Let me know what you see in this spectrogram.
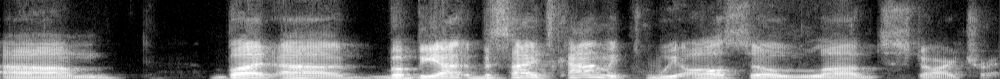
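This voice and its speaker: A man talks in an ordinary speaking voice at a medium pitch and a fairly slow pace. His loudness swings widely while his pitch varies in an ordinary way. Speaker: filmmaker and live stream host. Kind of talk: casual chat.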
